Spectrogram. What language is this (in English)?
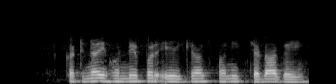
Hindi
